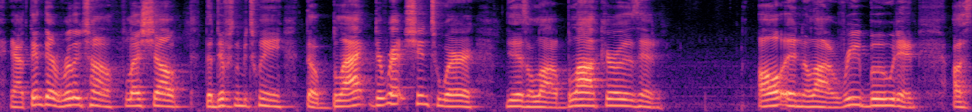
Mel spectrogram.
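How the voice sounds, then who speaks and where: A man with a normal speaking voice talks at a fairly high pitch and a moderate pace with ordinary pitch variation. The recording is very clean, with a silent background. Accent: American. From US Midwest, Chicago. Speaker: trading card game YouTuber. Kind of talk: market commentary video. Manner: casual, some filler and restarts.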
